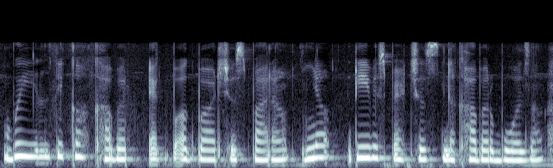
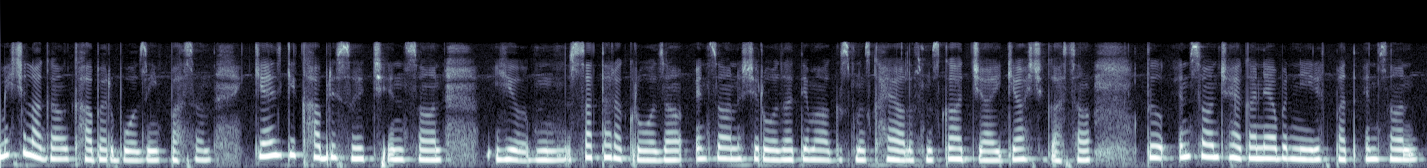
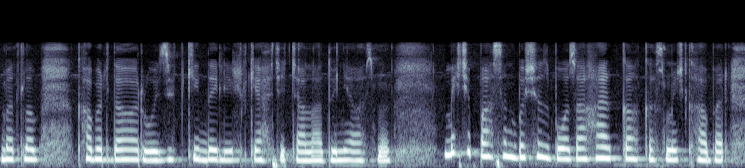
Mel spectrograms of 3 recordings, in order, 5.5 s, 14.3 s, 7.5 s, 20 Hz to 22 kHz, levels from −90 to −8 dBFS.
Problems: background sounds at intervals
